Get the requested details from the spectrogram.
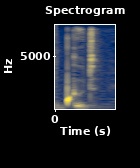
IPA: gʊd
